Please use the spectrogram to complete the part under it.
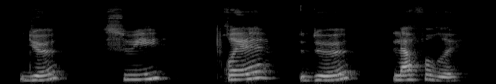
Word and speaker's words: forêt: Good, but would you pronounce that last T? Forêt. Forêt, very good.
